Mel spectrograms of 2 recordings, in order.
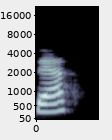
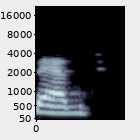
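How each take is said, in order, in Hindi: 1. यह शब्द सिसकती हुई s की आवाज़ से खत्म होता है। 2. यह शब्द भनभनाती हुई z की आवाज़ से खत्म होता है। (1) "कई लोग इसे क्या प्रोनाउंस करते हैं ... ना पढ़कर" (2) "एस को क्या प्रोनाउंस कर रहे हैं हम जा के रूप में"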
